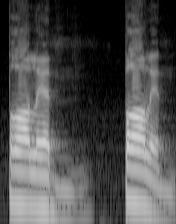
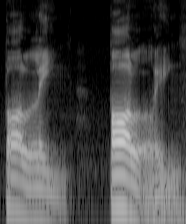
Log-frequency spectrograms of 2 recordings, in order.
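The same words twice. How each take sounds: First: "pólen" with a full final n, loud; teacher mocking a wrong reading; wrong pronunciation. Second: Teacher giving the correct form; correct pronunciation. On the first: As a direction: exaggerate the n at the end of "pólen". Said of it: "Você não pronuncia a palavra como". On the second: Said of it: "a forma correta de se pronunciar". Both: Shown as a demonstration.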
